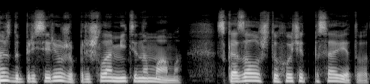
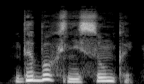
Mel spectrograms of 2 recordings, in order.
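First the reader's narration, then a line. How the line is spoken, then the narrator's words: Tired. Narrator (Russian): устало произнесла Митина мама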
